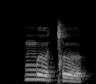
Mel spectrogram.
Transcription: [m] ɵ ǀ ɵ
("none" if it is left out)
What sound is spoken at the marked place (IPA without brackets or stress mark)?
m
